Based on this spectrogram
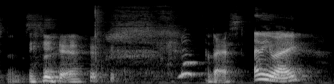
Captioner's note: laughs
